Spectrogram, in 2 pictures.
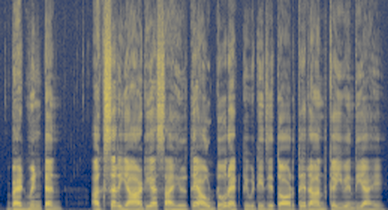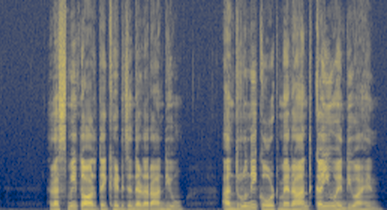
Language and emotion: Sindhi, neutral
